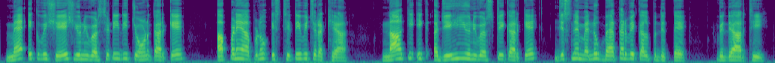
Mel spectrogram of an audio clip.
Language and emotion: Punjabi, disgusted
